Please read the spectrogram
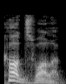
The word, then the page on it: codswallop: anglais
